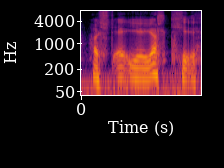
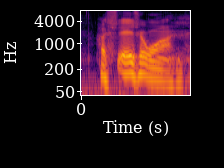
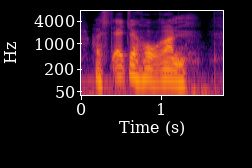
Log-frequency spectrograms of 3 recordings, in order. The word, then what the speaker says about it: Yeibicheii: head dancer is known as the Yeibicheii, or Yeibicheii is the correct way to pronounce it. It is the speaker of peace. And then the other dancers, there were originally 12, and they were called Yeibicheii is what they call them, but the correct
